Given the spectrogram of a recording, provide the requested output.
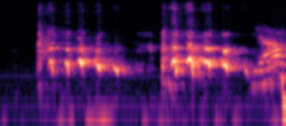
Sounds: Laughter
